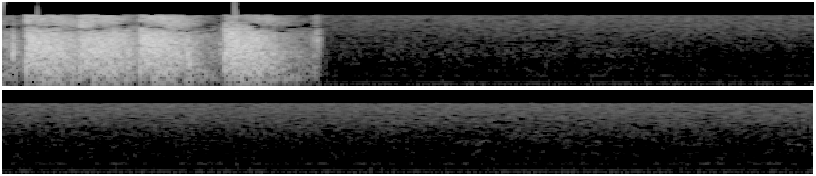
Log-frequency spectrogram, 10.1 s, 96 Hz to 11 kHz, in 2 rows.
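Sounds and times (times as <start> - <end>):
gunshots in a radio drama shootout: 0.0 - 2.0.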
